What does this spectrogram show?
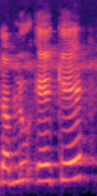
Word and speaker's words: walk: Next अगर हम लोग देखें जैसे WALK, तो हम लोग लिखते हैं WALK लेकिन पढ़ते हैं WAK।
